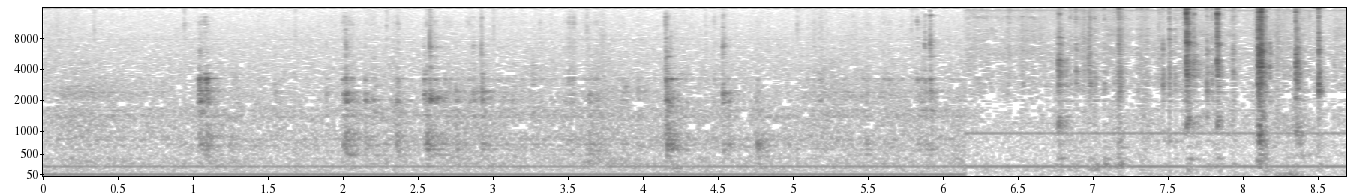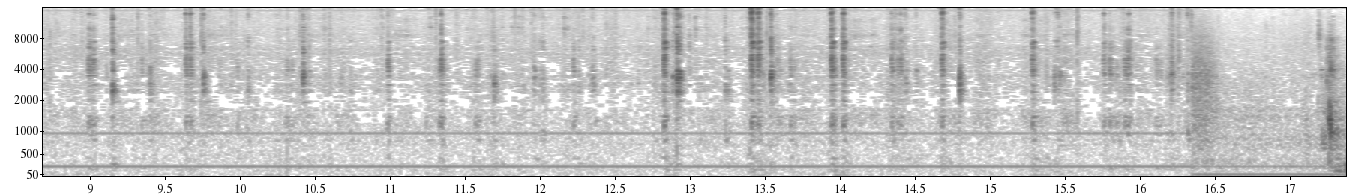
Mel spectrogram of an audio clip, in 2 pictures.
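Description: Small metal parts click and tap together as they are handled.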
